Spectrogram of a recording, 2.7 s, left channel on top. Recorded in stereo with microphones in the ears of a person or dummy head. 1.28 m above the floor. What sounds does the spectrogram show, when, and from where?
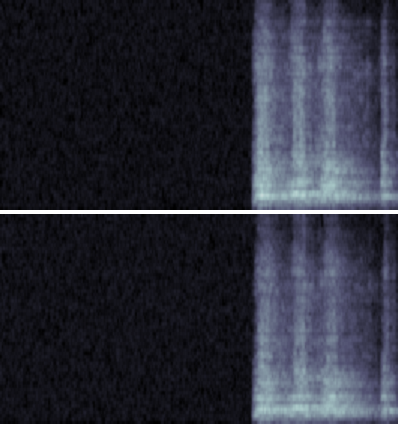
1.7 s a dog barking: 75° left (ahead or behind), 5 m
